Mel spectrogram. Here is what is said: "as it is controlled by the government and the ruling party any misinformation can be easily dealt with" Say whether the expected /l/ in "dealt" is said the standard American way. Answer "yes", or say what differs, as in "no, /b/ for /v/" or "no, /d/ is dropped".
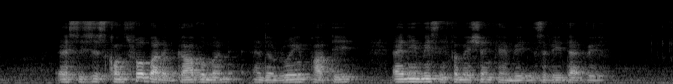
no, /l/ is dropped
